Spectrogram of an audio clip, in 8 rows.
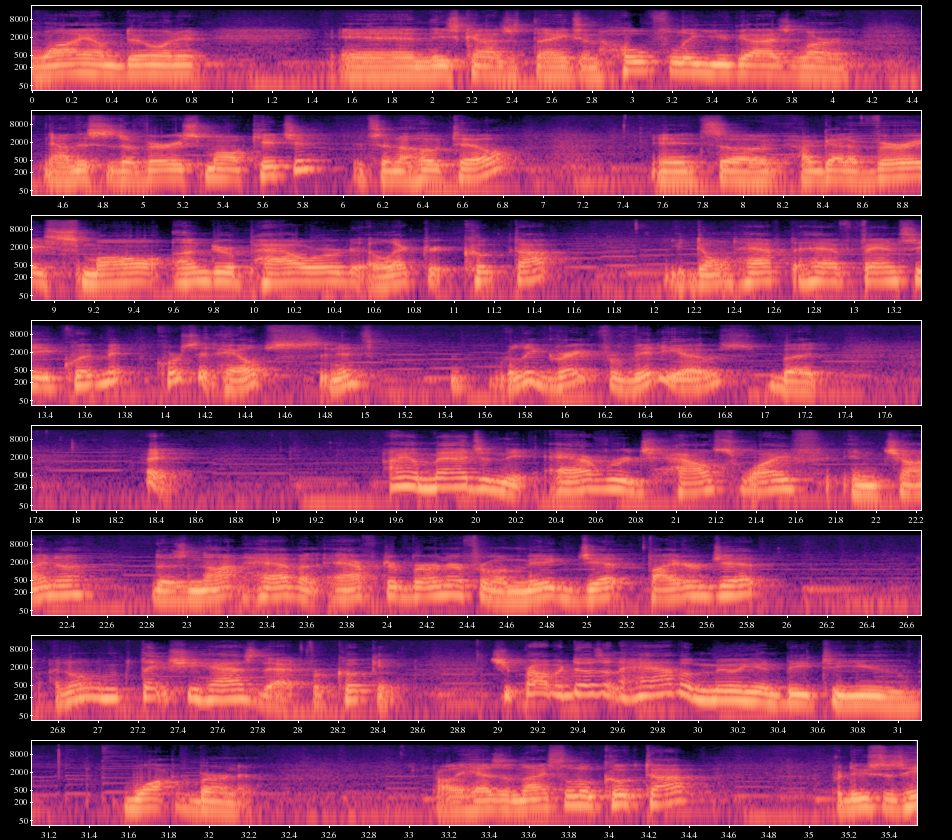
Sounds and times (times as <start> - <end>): Speech: 0.0 - 0.9, 1.5 - 6.9, 7.5 - 17.4, 18.4 - 18.6, 19.6 - 26.0, 26.7 - 32.3, 33.1 - 34.5, 35.1 - 35.5
Music: 0.0 - 35.5.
